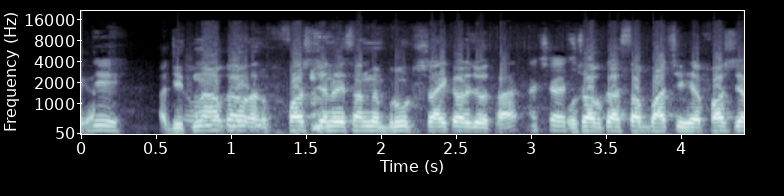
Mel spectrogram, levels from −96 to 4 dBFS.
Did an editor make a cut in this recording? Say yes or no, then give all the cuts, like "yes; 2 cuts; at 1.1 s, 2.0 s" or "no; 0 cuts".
yes; 1 cut; at 0.9 s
